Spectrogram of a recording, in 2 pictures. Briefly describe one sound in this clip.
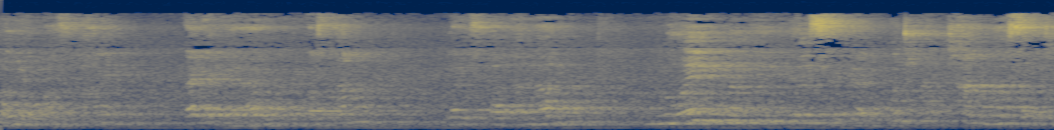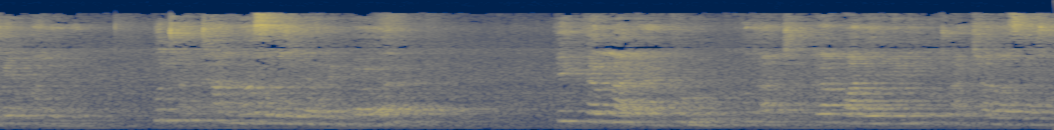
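A man speaks calmly and clearly, as if explaining to a class.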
